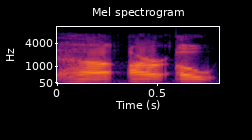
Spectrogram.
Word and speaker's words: Roehl: Hey, Roehl Transport, Roehl, is a lot of people pronounce it roll, but freight is finally starting to pick up.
